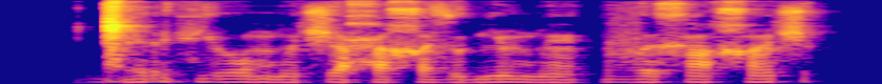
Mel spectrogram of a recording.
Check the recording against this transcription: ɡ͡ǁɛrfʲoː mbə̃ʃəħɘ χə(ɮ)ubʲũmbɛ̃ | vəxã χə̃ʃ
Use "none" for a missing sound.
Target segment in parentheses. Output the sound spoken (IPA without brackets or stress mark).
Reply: z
